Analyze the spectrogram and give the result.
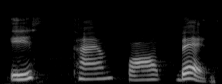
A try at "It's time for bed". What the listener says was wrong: Đó, chưa nghe em nói cái từ time đâu. Không phải là it's time. Không phải là it's time for bed. Mà là it's time. Time. It's time for bed.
